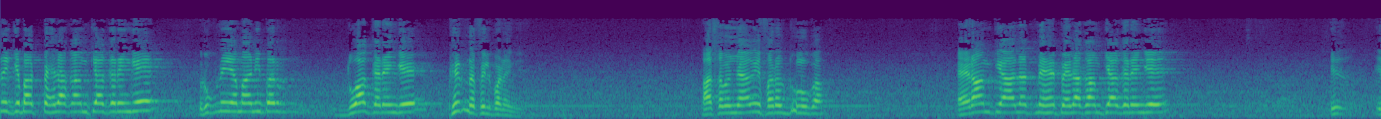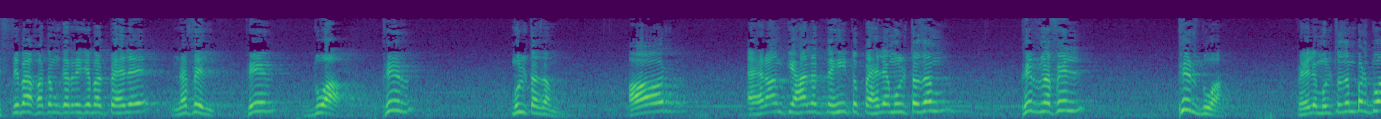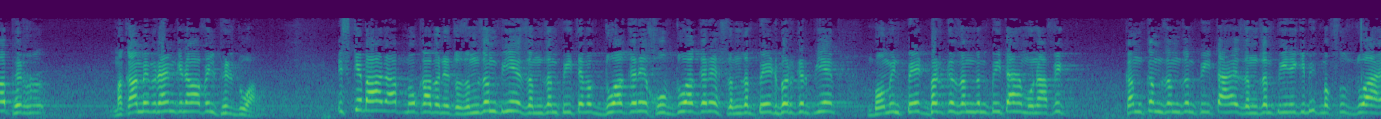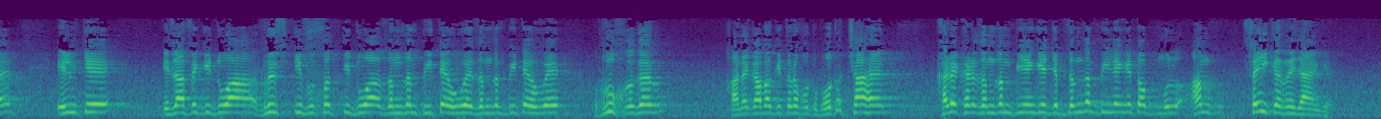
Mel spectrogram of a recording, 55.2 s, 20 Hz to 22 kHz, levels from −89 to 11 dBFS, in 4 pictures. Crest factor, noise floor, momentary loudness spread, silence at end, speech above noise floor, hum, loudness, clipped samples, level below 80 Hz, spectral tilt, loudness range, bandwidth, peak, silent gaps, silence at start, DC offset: 16 dB; -39 dBFS; 17 LU; 0 s; 23 dB; none; -17 LUFS; under 0.1%; -58 dBFS; -4.5 dB/octave; 4 LU; 11.5 kHz; -2 dBFS; none; 0 s; under 0.1%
